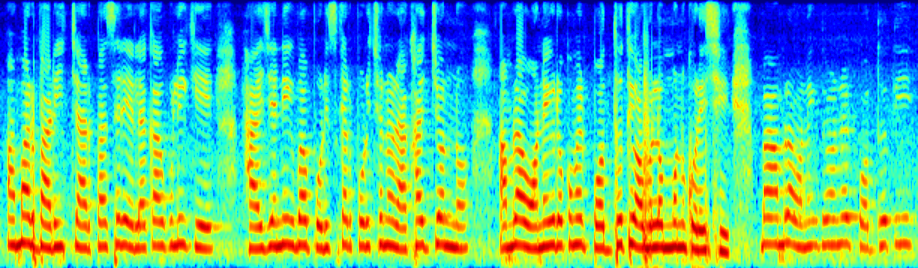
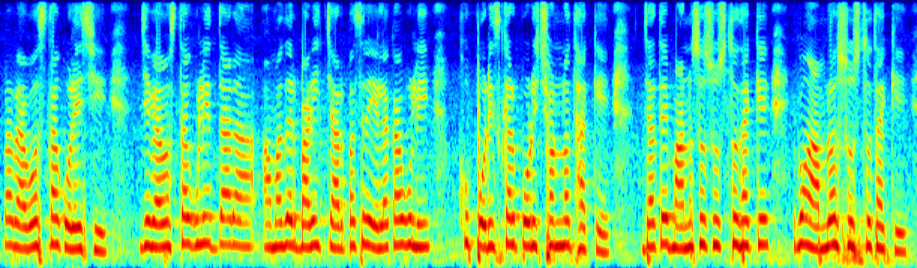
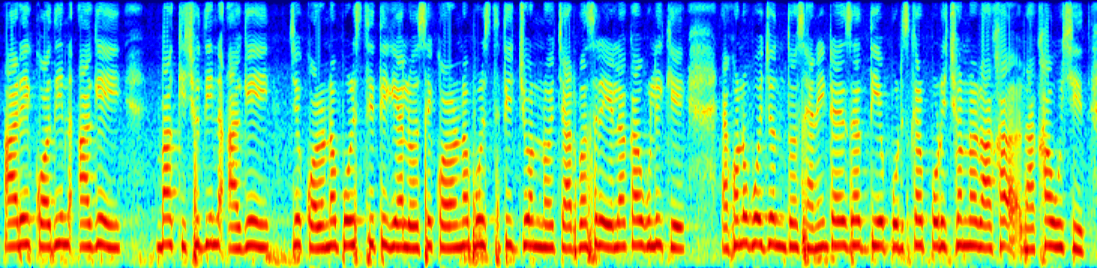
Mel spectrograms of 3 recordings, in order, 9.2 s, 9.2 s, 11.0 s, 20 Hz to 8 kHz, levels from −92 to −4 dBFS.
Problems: none marked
